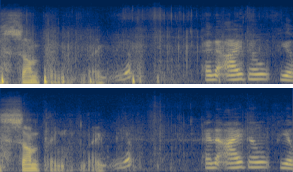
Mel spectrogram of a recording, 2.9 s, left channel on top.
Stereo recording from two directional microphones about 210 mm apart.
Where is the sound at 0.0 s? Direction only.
55° right (ahead or behind).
